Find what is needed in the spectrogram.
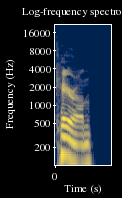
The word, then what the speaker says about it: Charon: Yeah, C-H-A-R-O-N. – Yeah. Charon. – I think I always heard it like Karen. – And it might be, you know, for the longest time, I thought Cerberus was Cerebrus. – Yay for pronunciation. – Yeah. And the classic story when I was in school that I saw the word hyperbole and I said hyperbole. – It actually is, in fact, Charon.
